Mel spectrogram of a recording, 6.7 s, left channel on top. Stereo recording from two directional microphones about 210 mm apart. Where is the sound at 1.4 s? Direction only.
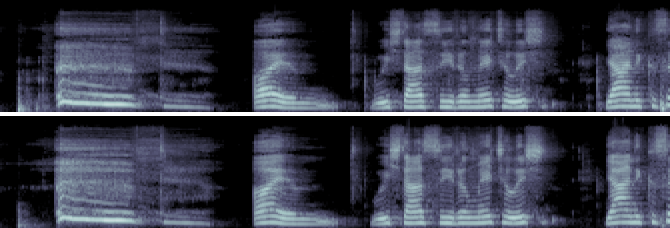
35° right (ahead or behind).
